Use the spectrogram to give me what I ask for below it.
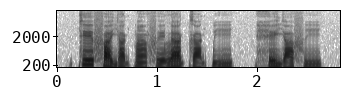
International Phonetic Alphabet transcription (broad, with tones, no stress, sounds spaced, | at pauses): k e˦ f a˦˨ j a˨ k͡p ã˨ f e˨ l a˧ k a˨ k͡p i˨˦ | h e˧ j a˨ f i˧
